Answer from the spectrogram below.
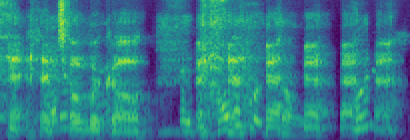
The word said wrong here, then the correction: Etobicoke: Uh, for the people who live in Etobicoke, I am very sorry I butchered that name.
